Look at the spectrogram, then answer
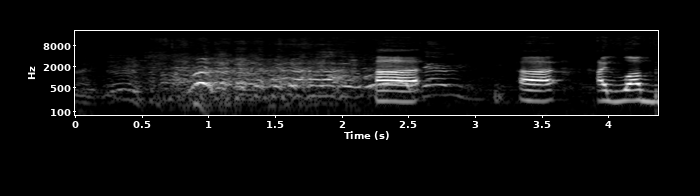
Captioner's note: laughing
